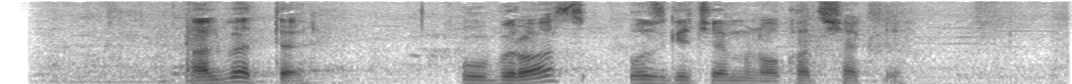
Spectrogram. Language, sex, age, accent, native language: Uzbek, male, 25-34, Farg'ona, Uzbek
